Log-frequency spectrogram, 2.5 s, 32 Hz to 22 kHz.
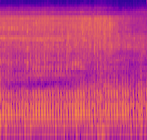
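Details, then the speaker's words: Honda CT70 after engine swap, being tuned: small single chugs fast and unevenly with lumpy, stumbling pulses; owner suspects fuel mixture, thinks bigger carburetor jets needed. "We've been trying to get her tuned in. I think we might need bigger jets."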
